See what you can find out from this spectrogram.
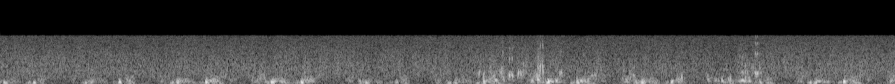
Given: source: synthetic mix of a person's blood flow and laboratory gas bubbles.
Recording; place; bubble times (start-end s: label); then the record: Doppler ultrasound of blood flow; precordium
4.77-5.30 s: bubbles
5.34-5.46 s: bubbles
5.53-5.63 s: bubbles
6.79-6.86 s: bubbles
7.03-7.64 s: bubbles
From the record:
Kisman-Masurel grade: 222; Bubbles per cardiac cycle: several, 3 to 8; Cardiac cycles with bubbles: 10 to 50%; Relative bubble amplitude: moderate (0.250 to 0.450); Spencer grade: 2 (many but less than half of the cardiac periods contain bubble signals, singularly or in groups); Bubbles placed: anywhere in the cardiac cycle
